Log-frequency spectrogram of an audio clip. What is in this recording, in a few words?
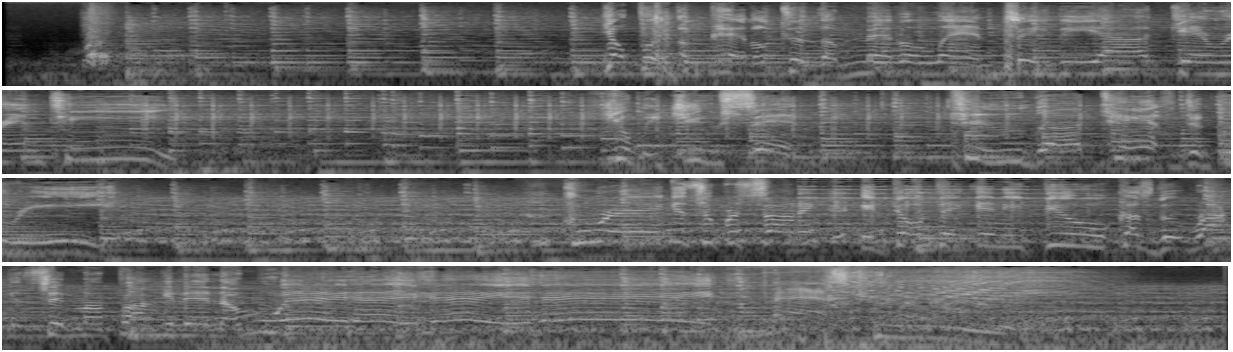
Piano; Sonic The Hedgehog SatAM Soundtrack and Unreleased Themes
